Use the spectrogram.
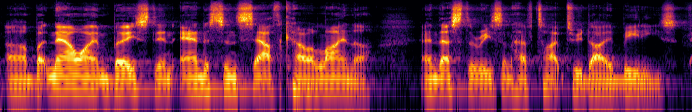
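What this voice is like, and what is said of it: Australian accent. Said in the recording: “I was born in Australia. That's the reason my voice is this way.”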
